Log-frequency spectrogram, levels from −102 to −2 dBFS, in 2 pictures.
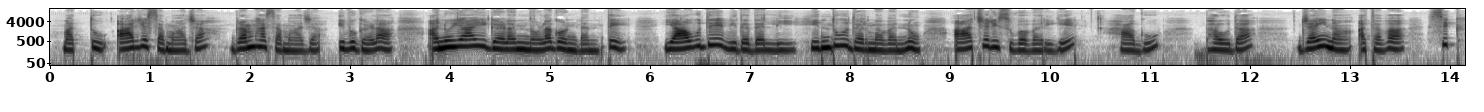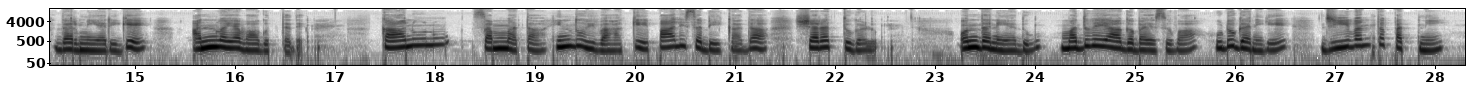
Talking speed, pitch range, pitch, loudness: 65 wpm, 200-265 Hz, 230 Hz, -18 LUFS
